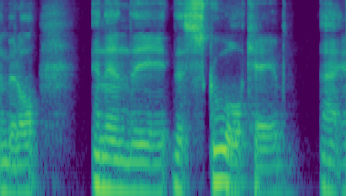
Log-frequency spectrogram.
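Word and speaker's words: Skhul: and then the the school cave and it's spelled SK hu l so it's a little confusing I'm I'm going to try to say school whenever I'm referring to the fossils from this cave and it talks about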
